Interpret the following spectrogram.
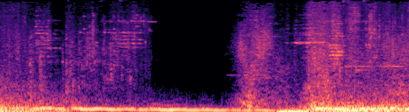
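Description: Cinematic logo-intro sound effects: noisy crashes over a deep bass rumble. About one and a half seconds in the high end drops away for under a second, then a hit near three seconds brings it back louder.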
